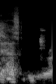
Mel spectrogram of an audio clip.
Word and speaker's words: Dachinger: Debbie, and I don't want to say her name again wrong, so I think it's Dachinger. Yes, Dachinger.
